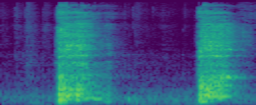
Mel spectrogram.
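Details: Dog's cough that worsened overnight, with laboured breathing for a second day: two harsh, forceful cough bursts, each about half a second, separated by a brief pause in a quiet room.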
